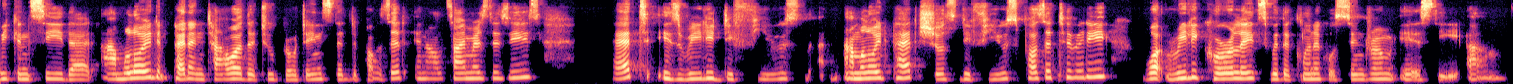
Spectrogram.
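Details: Adult woman lecturing; normal speech.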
